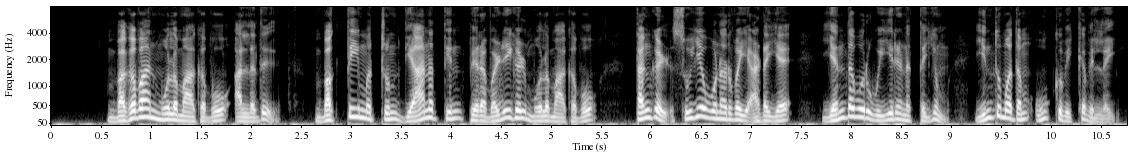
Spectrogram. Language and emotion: Tamil, neutral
